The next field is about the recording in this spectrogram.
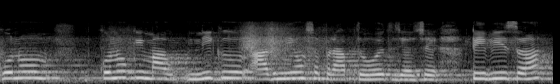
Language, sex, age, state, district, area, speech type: Maithili, female, 45-60, Bihar, Supaul, urban, spontaneous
